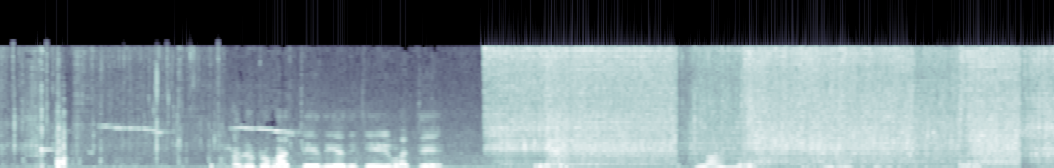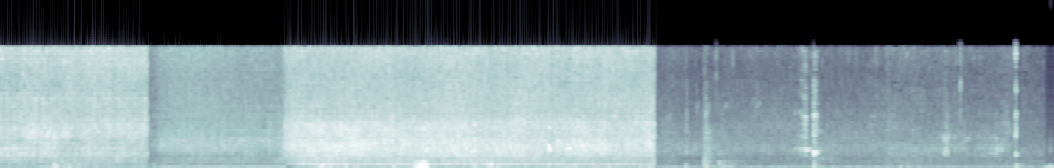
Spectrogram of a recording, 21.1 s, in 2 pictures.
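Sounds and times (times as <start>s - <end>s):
potatoes sizzling in oil: 4.9s - 21.0s.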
